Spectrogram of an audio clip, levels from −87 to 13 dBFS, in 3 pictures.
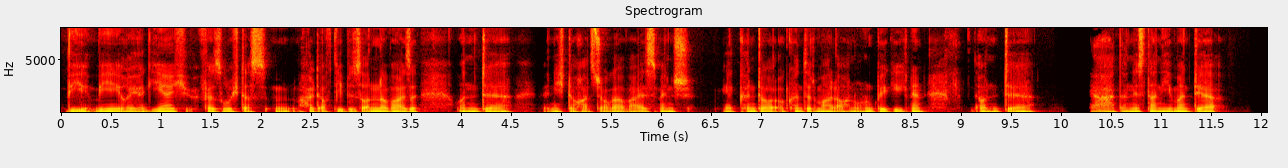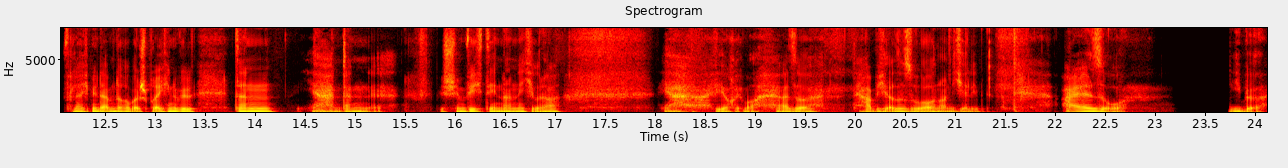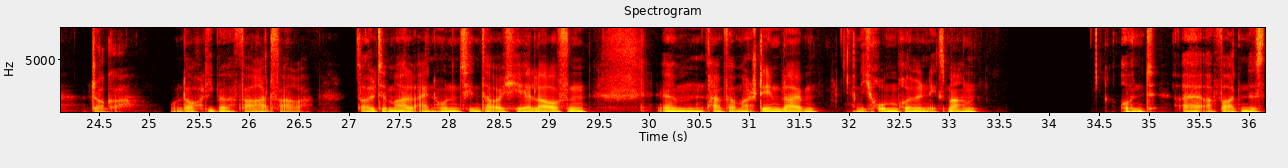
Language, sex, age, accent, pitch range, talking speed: German, male, 40-59, German, 75-95 Hz, 155 wpm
